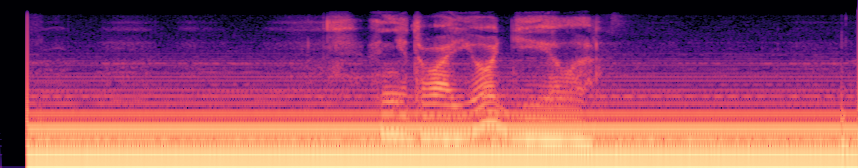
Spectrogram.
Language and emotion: Russian, neutral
